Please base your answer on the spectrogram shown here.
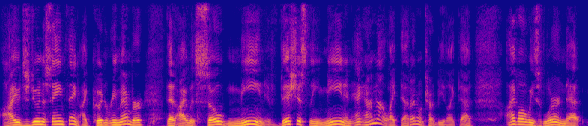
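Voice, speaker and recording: A man talking to his camera at home in a rambling video diary, halting often with fillers and restarts as he hunts for words. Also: sing-song, mellow, husky. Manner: acts out quoted voices in a much higher pitch. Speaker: vlogger.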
